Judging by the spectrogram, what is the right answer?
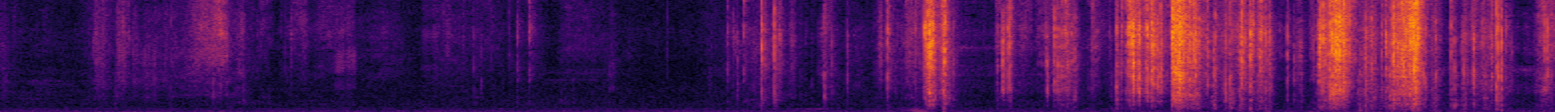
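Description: Baseball card packs and cards being handled: a quiet first half, then irregular crinkling and sharp snapping from about halfway in.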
